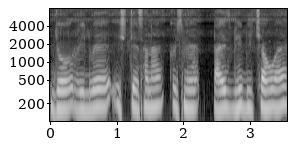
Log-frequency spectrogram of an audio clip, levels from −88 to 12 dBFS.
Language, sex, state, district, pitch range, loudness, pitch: Chhattisgarhi, male, Chhattisgarh, Rajnandgaon, 165-180 Hz, -17 LUFS, 175 Hz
